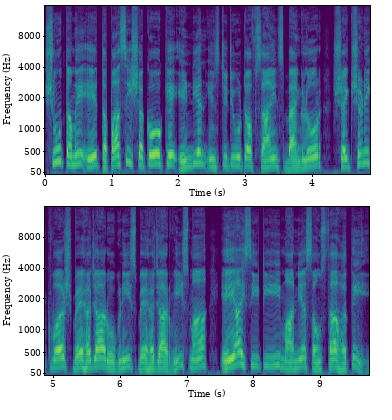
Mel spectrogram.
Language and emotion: Gujarati, neutral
